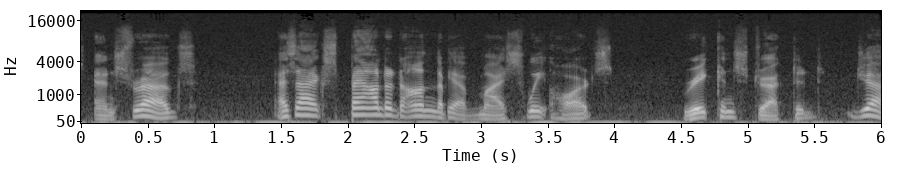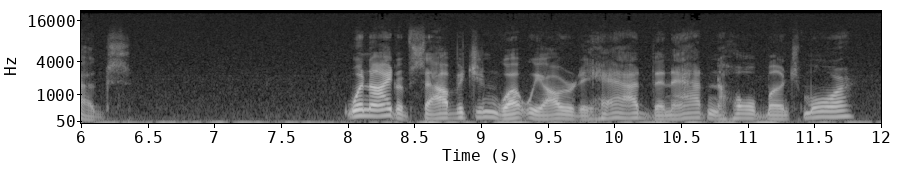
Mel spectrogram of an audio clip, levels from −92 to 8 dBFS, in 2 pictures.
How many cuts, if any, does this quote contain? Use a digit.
2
